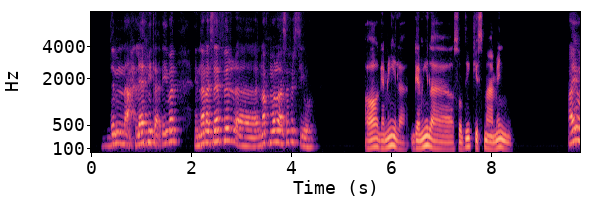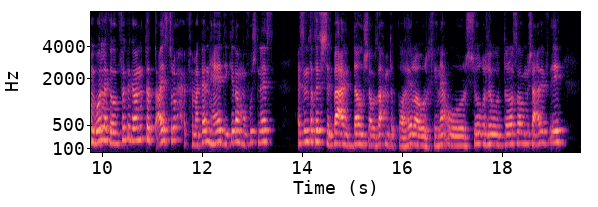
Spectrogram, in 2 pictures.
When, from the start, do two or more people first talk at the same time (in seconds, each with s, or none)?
none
